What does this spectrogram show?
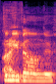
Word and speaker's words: Denis Villeneuve: Denis Villeneuve. Thank you. I knew I was going to pronounce it incorrect.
